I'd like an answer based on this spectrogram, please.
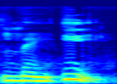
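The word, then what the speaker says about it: leí: But if that were true, then this word would be pronounced ley, in una sílaba, ley. And we know it's not ley, it's lei.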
